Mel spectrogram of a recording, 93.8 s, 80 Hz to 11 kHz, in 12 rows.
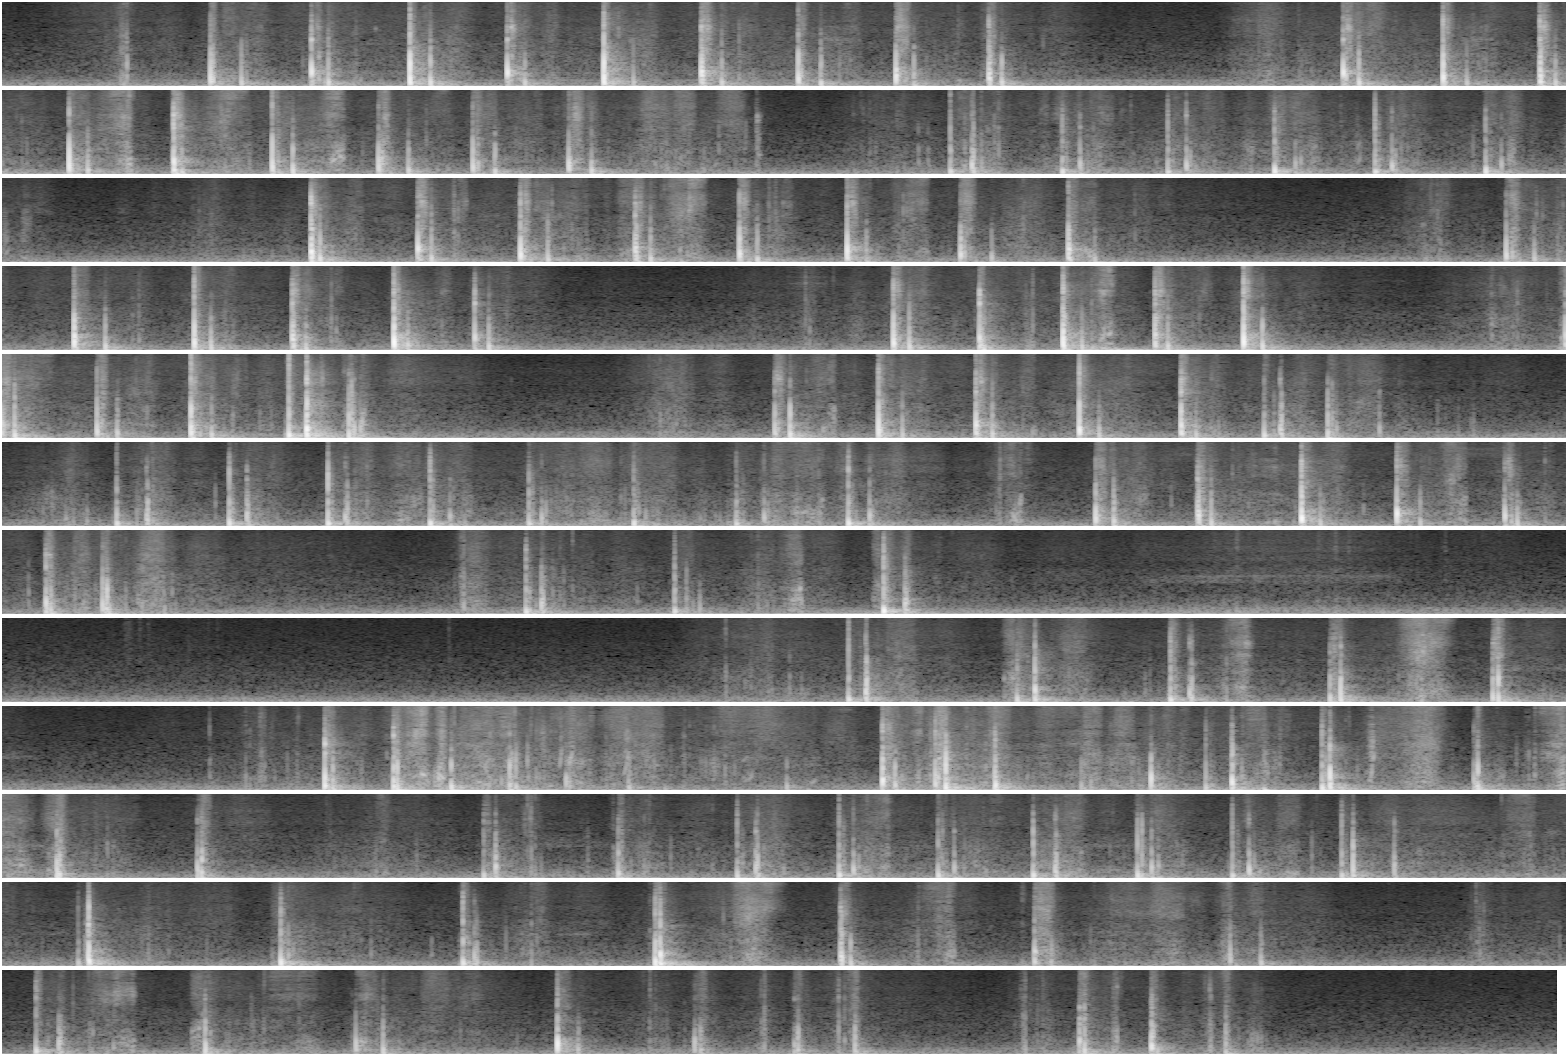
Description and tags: sfx turnschuhe auf parkett 03
Walking on wooden floor with sport shoes
running, steps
